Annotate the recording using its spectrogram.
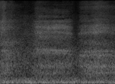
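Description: Faint breathy rustle right at the phone's microphone as the phone is moved closer, coming in two soft swells about a second apart.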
